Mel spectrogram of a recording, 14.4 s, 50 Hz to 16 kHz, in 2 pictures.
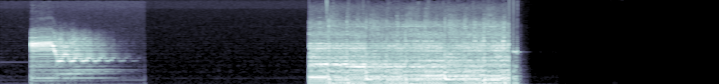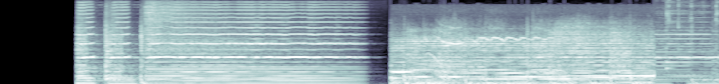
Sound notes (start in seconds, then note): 0.3 boing; 3.1 rock music plays; 5.3 silence; 11.0 music continues playing in music snippets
